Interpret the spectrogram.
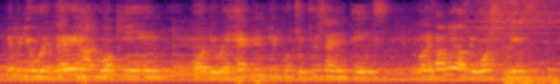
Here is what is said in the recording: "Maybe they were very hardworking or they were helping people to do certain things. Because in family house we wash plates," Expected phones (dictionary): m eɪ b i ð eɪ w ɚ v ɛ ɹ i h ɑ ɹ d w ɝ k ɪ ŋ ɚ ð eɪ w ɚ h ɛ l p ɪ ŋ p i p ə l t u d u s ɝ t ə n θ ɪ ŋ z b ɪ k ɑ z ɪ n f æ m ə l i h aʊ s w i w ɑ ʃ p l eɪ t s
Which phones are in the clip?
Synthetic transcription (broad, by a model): m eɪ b i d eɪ w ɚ v ɛ ɹ i h ɑ d w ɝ k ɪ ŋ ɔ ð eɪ w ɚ h ɛ l p ɪ ŋ p i p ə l t u d u s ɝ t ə n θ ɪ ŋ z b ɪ k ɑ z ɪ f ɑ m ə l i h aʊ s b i w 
